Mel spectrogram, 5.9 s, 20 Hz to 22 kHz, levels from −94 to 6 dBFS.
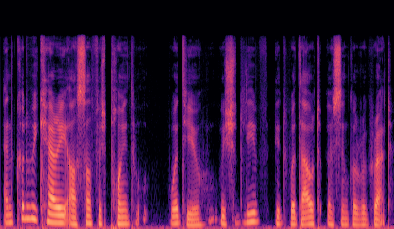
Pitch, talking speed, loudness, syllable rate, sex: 125 Hz, 170 wpm, -19 LUFS, 5.0 syllables/s, male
